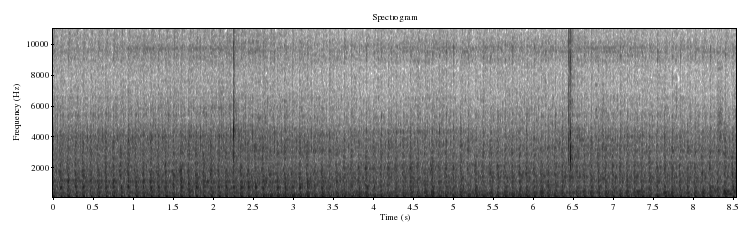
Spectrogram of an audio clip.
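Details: Brand-new Piaggio Ape 200cc stored long in a warehouse, with a dirty fuel tank and hard starting, running on a jump battery: quick, regular putt-putt idle, evenly spaced beats, no misses; idling properly.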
